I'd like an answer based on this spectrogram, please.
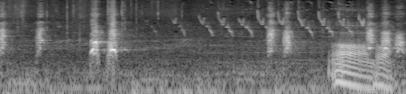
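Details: Dogs barking fiercely, recorded with binaural in-ear microphones in windy weather: two loud barks, scattered high bird chirps, two more barks, then a low droning hum.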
